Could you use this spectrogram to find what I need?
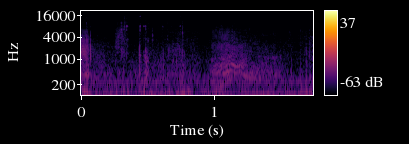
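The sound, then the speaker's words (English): Quick ripping zips of pants zippers being unzipped, a few short raspy strokes in a row, fairly quiet with no talking. The pants unzip completely. “Well, let me get the rest of the zippers real quick.”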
